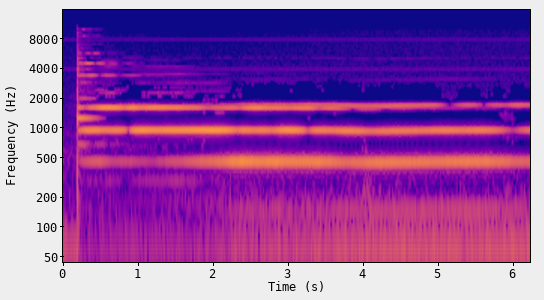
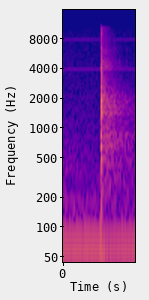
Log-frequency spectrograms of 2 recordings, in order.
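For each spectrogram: First: aluminum piece ringing strongly. Second: polymer piece with damped resonance.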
